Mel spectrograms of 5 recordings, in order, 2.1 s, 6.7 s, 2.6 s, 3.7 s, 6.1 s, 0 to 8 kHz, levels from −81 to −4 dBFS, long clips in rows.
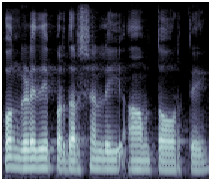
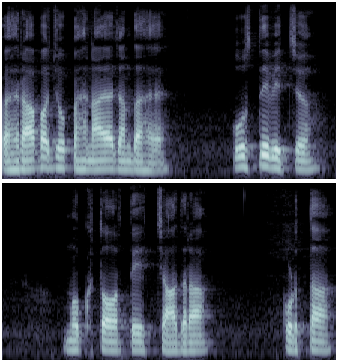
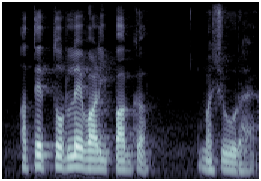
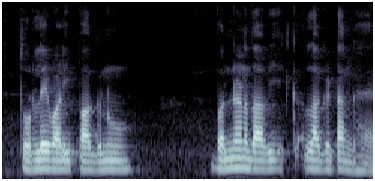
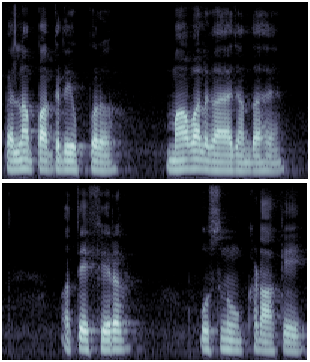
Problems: background sounds at intervals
